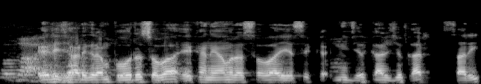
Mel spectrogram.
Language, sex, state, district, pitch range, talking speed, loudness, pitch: Bengali, male, West Bengal, Jhargram, 105-110 Hz, 135 wpm, -15 LUFS, 110 Hz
